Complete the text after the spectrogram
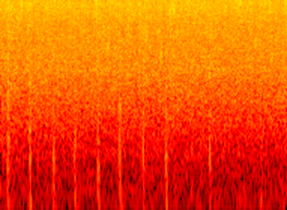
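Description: Footsteps crunch quickly over grass and undergrowth.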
